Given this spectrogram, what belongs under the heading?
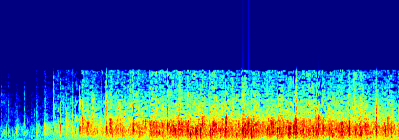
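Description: Crowd applause at a Gotham City campaign rally for Harvey Dent, swelling from quiet into a broad, steady wash of clapping heard from a distance.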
